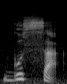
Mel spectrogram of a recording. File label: "gussaa", Hindi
